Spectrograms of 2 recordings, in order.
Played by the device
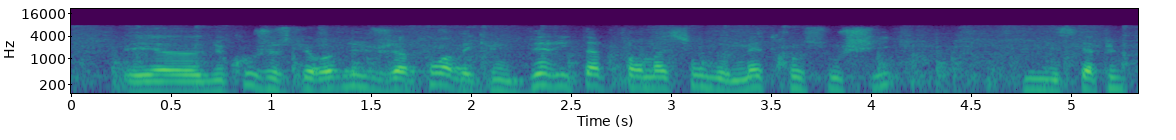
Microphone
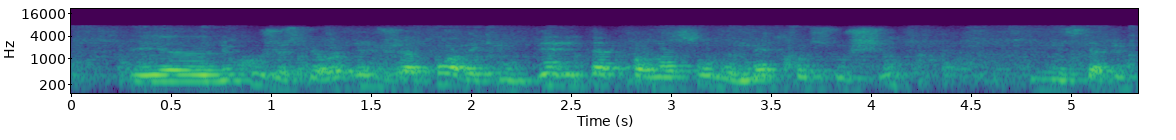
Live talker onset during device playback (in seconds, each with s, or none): none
